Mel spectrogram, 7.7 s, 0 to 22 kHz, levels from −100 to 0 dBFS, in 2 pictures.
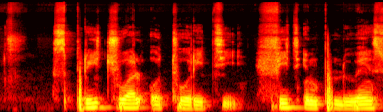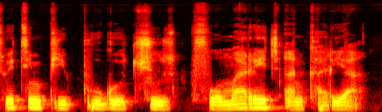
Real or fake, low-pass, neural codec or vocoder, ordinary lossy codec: fake; none; vocoder, 48 kHz, 128 mel bands, Vocos; none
